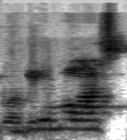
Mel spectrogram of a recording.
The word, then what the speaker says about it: Dumas: so hence in the Dumas in L 1935 yeah Duma is they tend not to pronounce the yes but I don't know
